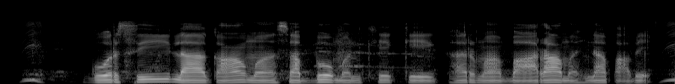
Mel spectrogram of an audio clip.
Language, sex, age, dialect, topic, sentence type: Chhattisgarhi, male, 18-24, Eastern, agriculture, statement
